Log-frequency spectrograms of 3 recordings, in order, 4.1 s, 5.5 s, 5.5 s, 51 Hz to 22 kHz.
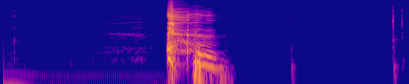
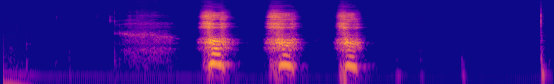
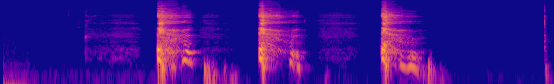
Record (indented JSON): {
  "cough_length": "4.1 s",
  "cough_amplitude": 32768,
  "cough_signal_mean_std_ratio": 0.23,
  "exhalation_length": "5.5 s",
  "exhalation_amplitude": 32768,
  "exhalation_signal_mean_std_ratio": 0.3,
  "three_cough_length": "5.5 s",
  "three_cough_amplitude": 32768,
  "three_cough_signal_mean_std_ratio": 0.29,
  "survey_phase": "beta (2021-08-13 to 2022-03-07)",
  "age": "45-64",
  "gender": "Female",
  "wearing_mask": "No",
  "symptom_none": true,
  "smoker_status": "Ex-smoker",
  "respiratory_condition_asthma": false,
  "respiratory_condition_other": false,
  "recruitment_source": "REACT",
  "submission_delay": "2 days",
  "covid_test_result": "Negative",
  "covid_test_method": "RT-qPCR"
}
